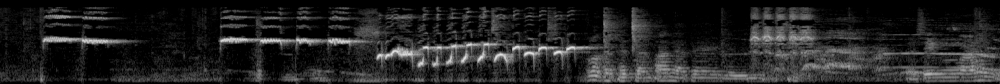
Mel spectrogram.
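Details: White-rumped shama song used to coax a lazy bird into singing: long pure whistles, then a fast stuttering series of rising notes, followed by lower harsher sounds and background music.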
